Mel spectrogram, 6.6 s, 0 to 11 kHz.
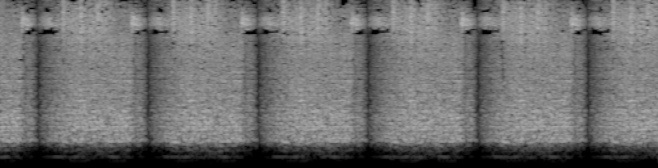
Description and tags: Remix of some old recording done last couple of years. Some guitar and drum stuff effected into a part of a 3 part repeating loop.
1 of 3.
Mac computer and audacity.
block, buzz, electronic, freaky, Lo, machine, noise, part, pulse, puzzle, remix, repeating, sound-design, system, weird, wood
